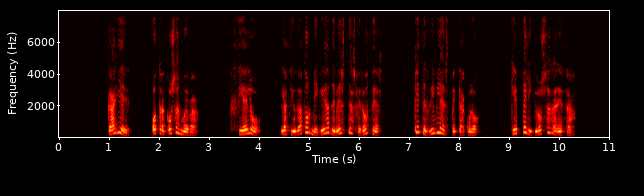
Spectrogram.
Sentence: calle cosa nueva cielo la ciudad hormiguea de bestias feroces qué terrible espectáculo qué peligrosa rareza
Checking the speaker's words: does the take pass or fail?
fail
